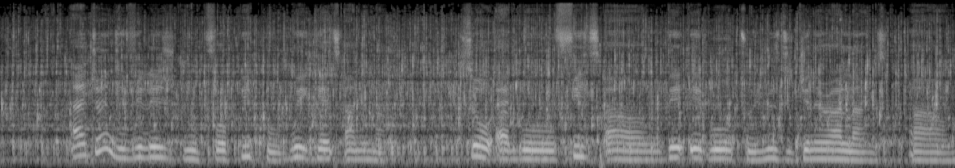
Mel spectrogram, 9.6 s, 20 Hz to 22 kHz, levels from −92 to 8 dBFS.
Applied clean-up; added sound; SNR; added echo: none; Liquid; 4 dB; none.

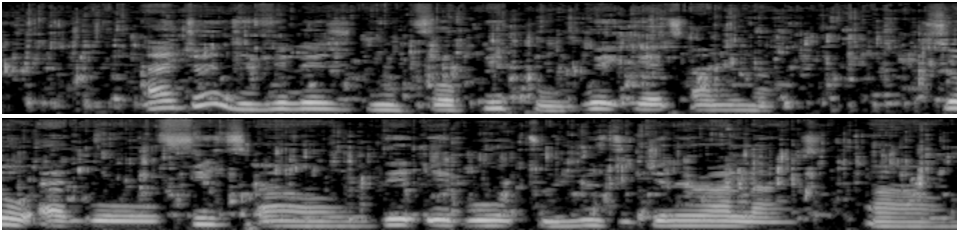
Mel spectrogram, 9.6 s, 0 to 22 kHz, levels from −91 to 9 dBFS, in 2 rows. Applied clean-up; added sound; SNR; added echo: classical method Wiener filter.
